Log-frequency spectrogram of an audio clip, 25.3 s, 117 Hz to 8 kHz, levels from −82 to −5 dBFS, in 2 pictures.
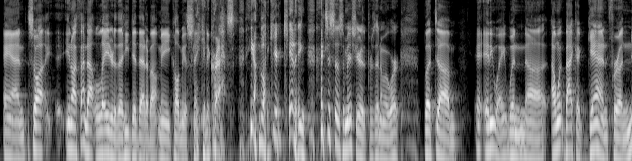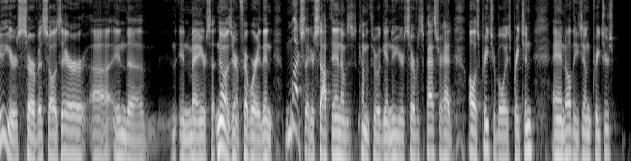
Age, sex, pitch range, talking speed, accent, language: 50-69, male, 115-150 Hz, 220 wpm, American, English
